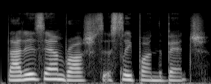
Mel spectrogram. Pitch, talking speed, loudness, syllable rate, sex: 205 Hz, 200 wpm, -17 LUFS, 4.7 syllables/s, female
